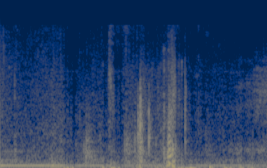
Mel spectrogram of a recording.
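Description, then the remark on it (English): A sneeze bursts out midway during a committee hearing, a sharp, breathy blast over a steady low electrical hum, with faint shuffling around it and no talking. “Excuse me. Gesundheit.”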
